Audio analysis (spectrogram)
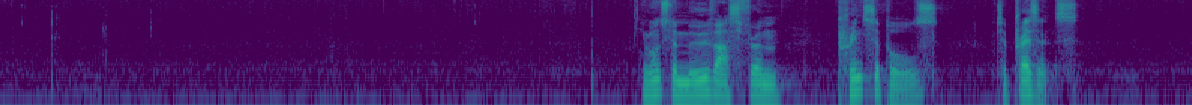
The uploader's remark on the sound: Live at Echo Church Melbourne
